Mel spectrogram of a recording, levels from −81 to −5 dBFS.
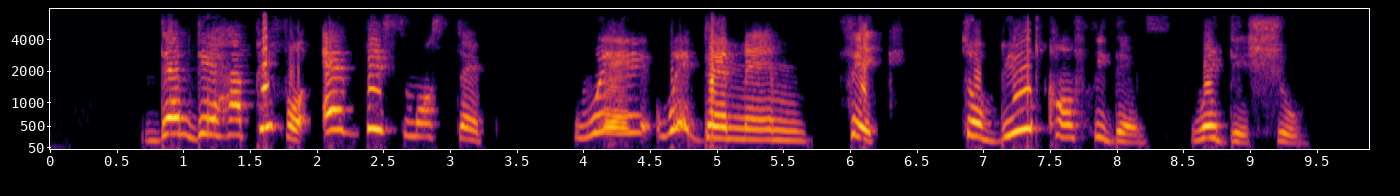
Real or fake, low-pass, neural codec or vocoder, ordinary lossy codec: real; 7.2 kHz; none; none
